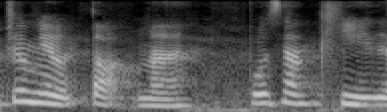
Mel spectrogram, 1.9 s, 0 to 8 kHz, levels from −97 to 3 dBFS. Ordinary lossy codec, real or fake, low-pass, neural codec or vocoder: none; fake; none; codec, 16 kHz, 2 kbps, FreqCodec, smaller model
